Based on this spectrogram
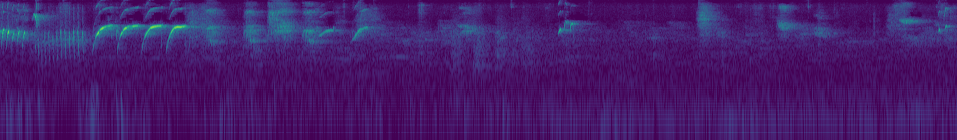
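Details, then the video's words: Yorkshire canary from Parachinar opening with a quick run of bright, high, repeated notes, then sparse faint chirps and whistles over quiet low background noise. "Yarkshiere Canary Singing |Most Powerful Yarkshiere Canary Singing Bird"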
